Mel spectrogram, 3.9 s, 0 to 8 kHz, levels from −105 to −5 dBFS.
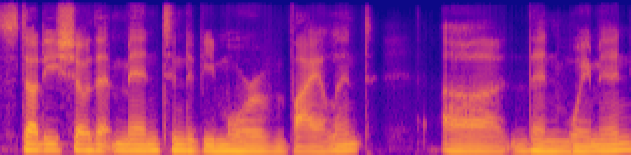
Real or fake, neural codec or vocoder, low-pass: fake; codec, 16 kHz, 1 kbps, X-Codec, HuBERT features, trained on LibriSpeech; 7.2 kHz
